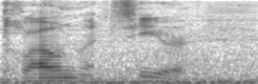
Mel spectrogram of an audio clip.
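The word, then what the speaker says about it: Clann MacTire: That's how it's spelled, but it's actually pronounced Clown MacTire.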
